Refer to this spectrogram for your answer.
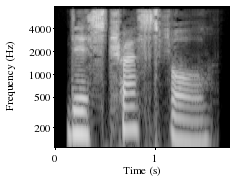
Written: distrustfulness

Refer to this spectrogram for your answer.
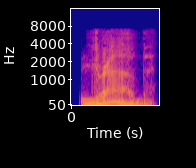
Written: drubber

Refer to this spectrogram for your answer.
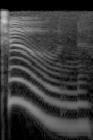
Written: Thun, Lake of

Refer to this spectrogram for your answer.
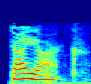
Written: diarch

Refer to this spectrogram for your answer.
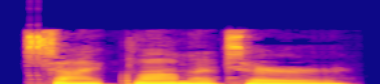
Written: cyclometric

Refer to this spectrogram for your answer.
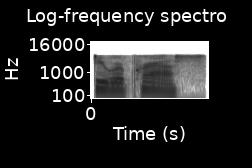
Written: derepress

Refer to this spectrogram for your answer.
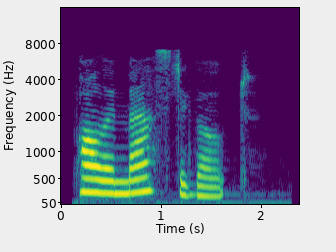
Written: polymastigote

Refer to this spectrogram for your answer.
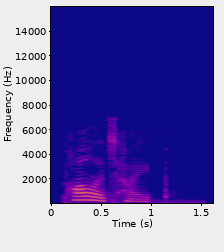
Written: polytype

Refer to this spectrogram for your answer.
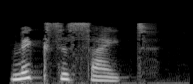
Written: myxocyte

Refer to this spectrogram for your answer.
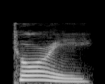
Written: torrey

